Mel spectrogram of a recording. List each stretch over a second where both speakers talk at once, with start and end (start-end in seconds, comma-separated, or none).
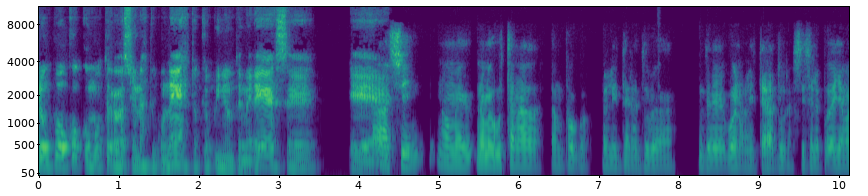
none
